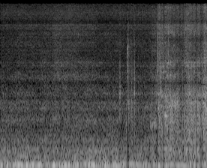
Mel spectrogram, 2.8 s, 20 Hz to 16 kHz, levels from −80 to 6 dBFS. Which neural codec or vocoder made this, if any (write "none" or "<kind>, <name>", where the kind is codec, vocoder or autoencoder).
codec, SNAC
